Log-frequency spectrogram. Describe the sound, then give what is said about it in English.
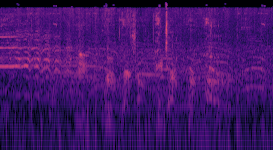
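A horse whinnies over a steady clatter of galloping hooves as it charges in a joust. The sound is loud and continuous for a few seconds. “Hold out your spatula lances as we charge on our horse.”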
